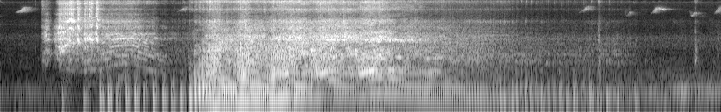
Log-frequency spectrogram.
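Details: Honda Supra (DC CDI) motorcycle after battery recharge, aftermarket starter motor: cranks briefly on electric starter, catches, revs, settles into steady idle; hard electric starting traced to a weak pulser.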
